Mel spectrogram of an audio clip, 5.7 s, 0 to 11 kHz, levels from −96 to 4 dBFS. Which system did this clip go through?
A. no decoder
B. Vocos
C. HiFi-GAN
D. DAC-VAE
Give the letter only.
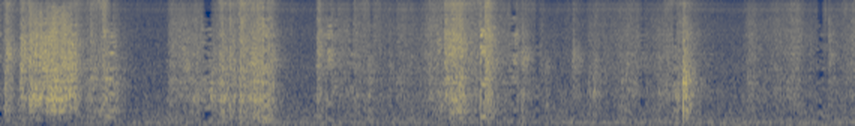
B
